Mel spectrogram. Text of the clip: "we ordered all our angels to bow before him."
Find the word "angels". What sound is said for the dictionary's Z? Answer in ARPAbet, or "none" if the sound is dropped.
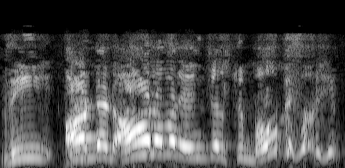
S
